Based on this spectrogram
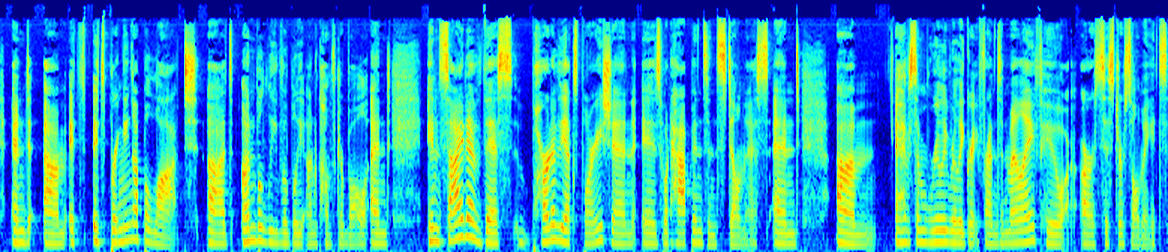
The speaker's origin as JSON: {"language": "English", "town": "Philadelphia", "region": "Pennsylvania", "country": "United States", "tie": "born or raised there", "said": "born and bred a Phillies fan growing up in the Philadelphia area."}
